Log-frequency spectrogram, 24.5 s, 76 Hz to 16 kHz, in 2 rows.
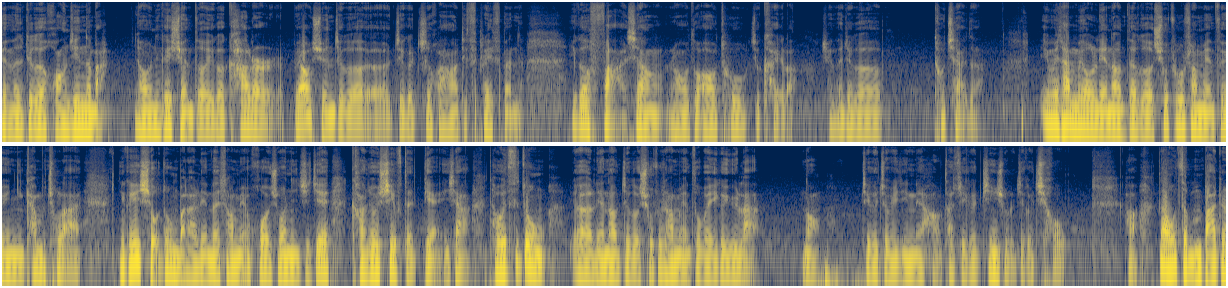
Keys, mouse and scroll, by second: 12.8 drag, 13.9 click, 16.3 click, 19.5 ctrl+shift+click, 21.3-23.5 middle drag, 23.5 ctrl+shift+click.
